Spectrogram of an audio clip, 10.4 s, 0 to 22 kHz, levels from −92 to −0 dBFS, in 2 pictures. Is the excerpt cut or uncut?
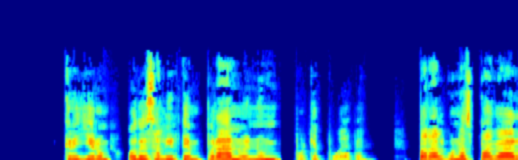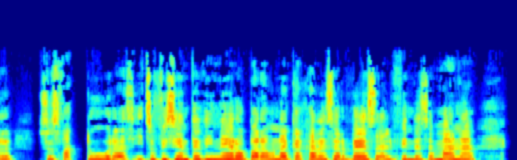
cut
